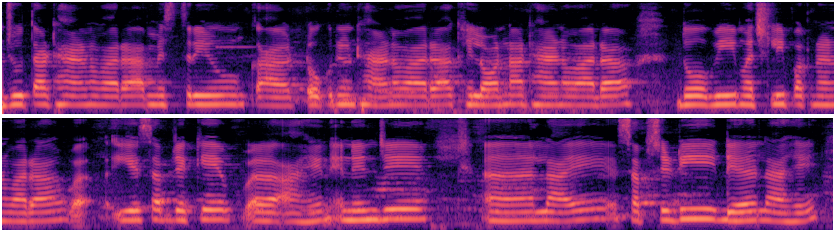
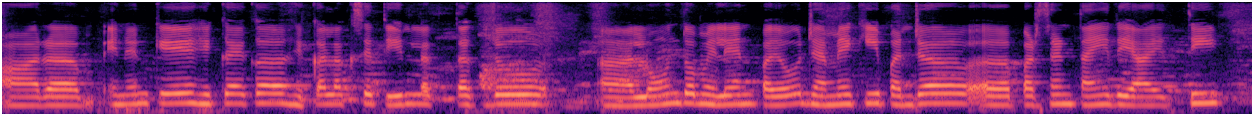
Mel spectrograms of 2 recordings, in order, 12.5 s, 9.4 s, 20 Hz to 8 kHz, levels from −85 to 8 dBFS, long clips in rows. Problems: constant background noise, echo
